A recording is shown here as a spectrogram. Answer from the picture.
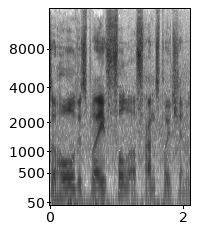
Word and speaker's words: Franzbrötchen: And how do you say it again? It's Franzbrötchen. Like Hans in France, you know, Yeah.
